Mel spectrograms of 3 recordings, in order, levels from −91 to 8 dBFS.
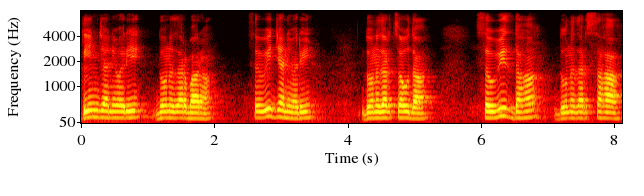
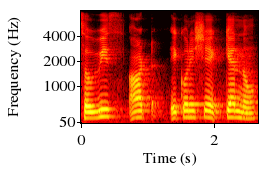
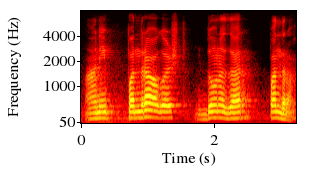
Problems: none marked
